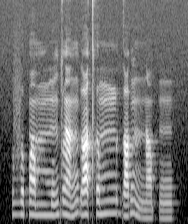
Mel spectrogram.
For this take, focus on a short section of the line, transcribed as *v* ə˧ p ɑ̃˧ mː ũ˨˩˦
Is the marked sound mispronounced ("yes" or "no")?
no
